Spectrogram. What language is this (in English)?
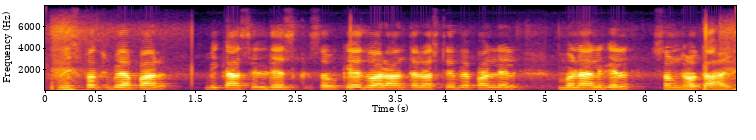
Magahi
